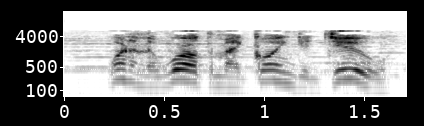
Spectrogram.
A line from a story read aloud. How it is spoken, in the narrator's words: He muttered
